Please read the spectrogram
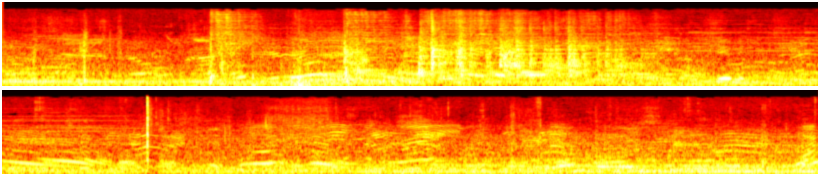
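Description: Open-air track meet ambience: scattered voices of people talking at a distance over a steady low hum, with a single sharp click about five seconds in.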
